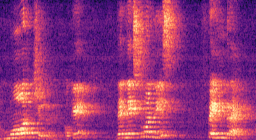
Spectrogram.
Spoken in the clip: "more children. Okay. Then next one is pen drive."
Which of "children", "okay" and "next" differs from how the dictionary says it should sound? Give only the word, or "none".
none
